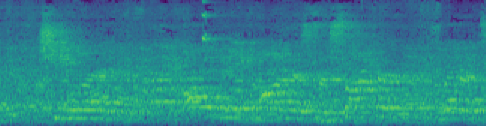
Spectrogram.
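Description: An announcer's voice over a public-address system in a large gymnasium, echoing off the hard walls and floor.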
